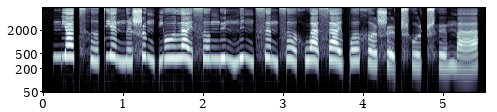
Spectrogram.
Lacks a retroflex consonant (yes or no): no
